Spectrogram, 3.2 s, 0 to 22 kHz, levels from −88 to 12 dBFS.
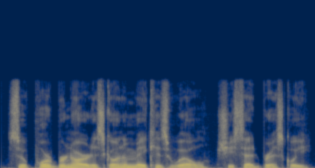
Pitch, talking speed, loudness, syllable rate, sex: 95 Hz, 230 wpm, -17 LUFS, 4.7 syllables/s, male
